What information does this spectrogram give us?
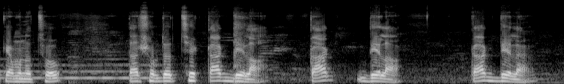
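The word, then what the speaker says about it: Как дела: তার শব্দ হচ্ছে কাক দেলা, কাক দেলা, কাক দেলা, উচ্চারণ কাক দেলা।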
